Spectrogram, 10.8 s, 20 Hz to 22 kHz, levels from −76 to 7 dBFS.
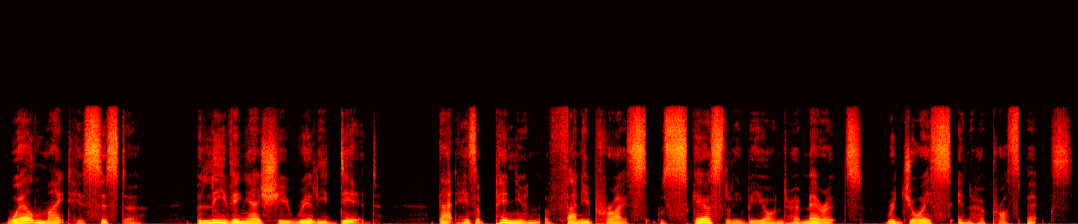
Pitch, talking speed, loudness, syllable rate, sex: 130 Hz, 135 wpm, -21 LUFS, 4.1 syllables/s, female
